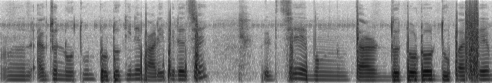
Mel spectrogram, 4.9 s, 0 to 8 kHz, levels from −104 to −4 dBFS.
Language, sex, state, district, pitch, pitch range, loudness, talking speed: Bengali, male, West Bengal, Kolkata, 140 Hz, 130-155 Hz, -19 LUFS, 170 wpm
